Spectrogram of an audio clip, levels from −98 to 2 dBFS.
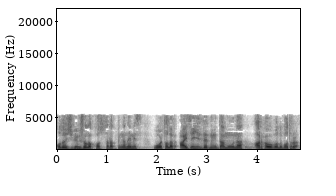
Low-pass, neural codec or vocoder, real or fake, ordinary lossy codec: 5.4 kHz; codec, 24 kHz, 0.9 kbps, DualCodec; fake; MP3, 24 kbps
